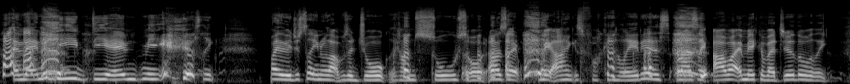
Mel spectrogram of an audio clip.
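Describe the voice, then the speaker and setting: Speaking at a very fast pace, a woman with a fairly high pitch keeps her intonation fairly even over noticeable background noise. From Scotland. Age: 20s. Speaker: cosplay content creator. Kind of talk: interview answer.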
